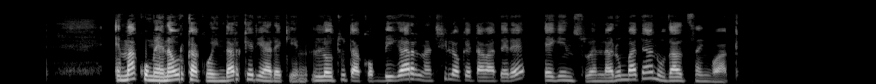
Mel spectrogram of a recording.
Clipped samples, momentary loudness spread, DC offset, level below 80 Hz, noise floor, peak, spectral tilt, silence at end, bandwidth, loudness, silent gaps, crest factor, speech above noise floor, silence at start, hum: under 0.1%; 15 LU; under 0.1%; -66 dBFS; -87 dBFS; 0 dBFS; -4.5 dB/octave; 1.5 s; 11.5 kHz; -21 LUFS; none; 22 dB; 67 dB; 1.15 s; none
